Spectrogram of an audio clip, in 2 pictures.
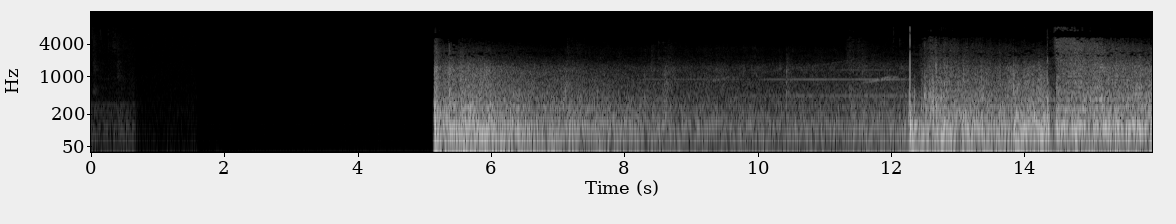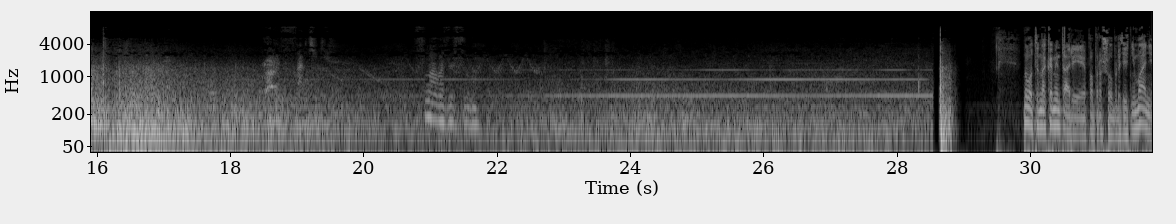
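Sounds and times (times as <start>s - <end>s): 
sharp explosions cracking: 5.2s - 24.6s, 28.6s - 29.0s
heavy explosion blast with roaring rumble in a city: 5.2s - 27.9s, 28.6s - 28.9s
speech: 21.0s - 21.9s, 29.9s - 31.8s.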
